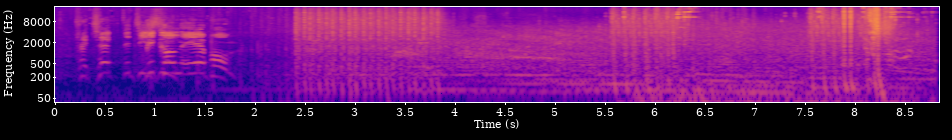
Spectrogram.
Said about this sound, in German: Ah, schöner Call of Duty tot. In den Rücken geschossen.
